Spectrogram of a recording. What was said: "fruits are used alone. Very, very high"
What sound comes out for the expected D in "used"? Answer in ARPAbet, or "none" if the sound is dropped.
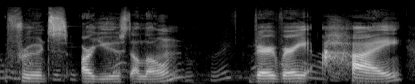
D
